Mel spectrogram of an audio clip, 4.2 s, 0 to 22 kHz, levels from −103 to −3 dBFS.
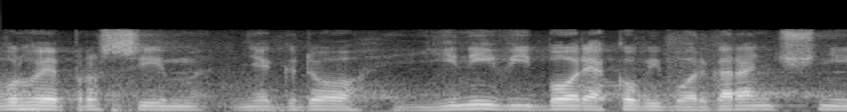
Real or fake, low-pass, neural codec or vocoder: real; 7.2 kHz; none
